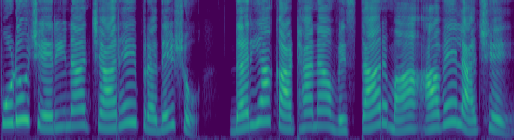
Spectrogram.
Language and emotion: Gujarati, neutral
